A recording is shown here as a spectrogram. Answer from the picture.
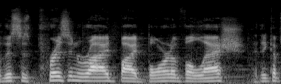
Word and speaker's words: Borna: So this is Prison Ride by Borna Velesh. I think I'm saying that right. We talked about this. I messaged him. He said Born A. It's pronounced like A. A, man, like Canadian A.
